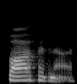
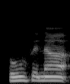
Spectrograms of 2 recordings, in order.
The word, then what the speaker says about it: bhavana: And the word is bhavana. Some people say bhuvana.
